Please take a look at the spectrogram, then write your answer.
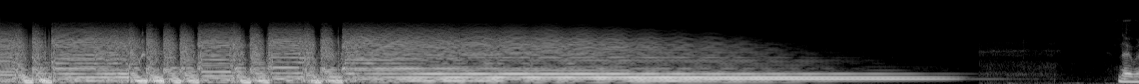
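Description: A Gibson Melody Maker electric guitar with Seymour Duncan high-output pickups, played through a high-gain Friedman amp, strums several loud distorted chords, then lets one ring out in a long sustain that fades before near silence.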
